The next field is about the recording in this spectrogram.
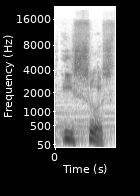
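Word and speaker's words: Ἰησοῦς: Jesus I'm not kidding as isus that would be how you pronounce it in Greek that's why people get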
